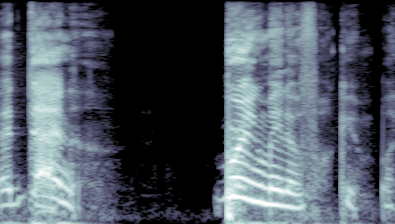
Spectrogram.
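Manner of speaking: put-on very high voice with a thick Cuban accent. Repeating what a fighter said to Dana, as a Yoel Romero impression with a thick Cuban accent. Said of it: "he had that thick Cuban accent".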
